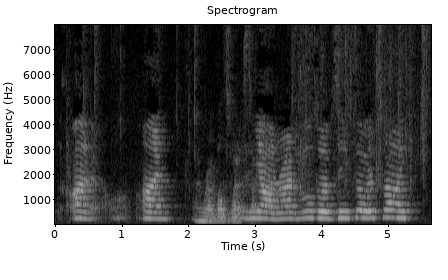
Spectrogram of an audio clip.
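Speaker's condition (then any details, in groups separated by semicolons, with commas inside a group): Cerebral palsy, spastic quadriplegic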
